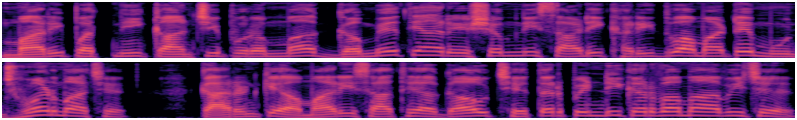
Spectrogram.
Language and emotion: Gujarati, fearful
